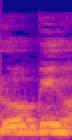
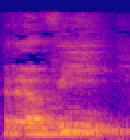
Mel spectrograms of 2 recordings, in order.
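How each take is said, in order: First: The name is said with Bengali pronunciation. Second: The name is said with English pronunciation. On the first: "বাংলায় যখন আমরা উচ্চারণ করি রবি হয়" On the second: "but ইংরেজিতে রবি"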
